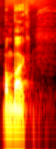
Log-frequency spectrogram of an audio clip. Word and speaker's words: Baumbach: Who represented Scarlett, and the director is Noah, I don't know how to pronounce his second name. – Bombach.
